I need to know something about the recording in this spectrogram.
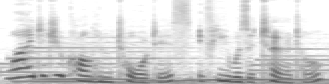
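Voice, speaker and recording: Here is a woman playing an inquisitive little girl in a radio drama, well-mannered but forthright. The voice is high and full of rise and fall. Music plays behind it. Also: big pitch swings, normal speed. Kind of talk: storybook radio play acting. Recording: music under the voice.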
